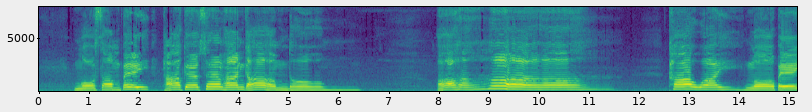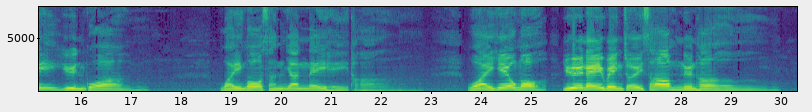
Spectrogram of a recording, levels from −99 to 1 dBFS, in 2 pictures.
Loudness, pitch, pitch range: -14 LUFS, 145 Hz, 120-175 Hz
